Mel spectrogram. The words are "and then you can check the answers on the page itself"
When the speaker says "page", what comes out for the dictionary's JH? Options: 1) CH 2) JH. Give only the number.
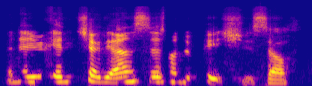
1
